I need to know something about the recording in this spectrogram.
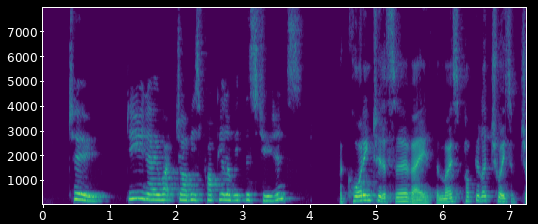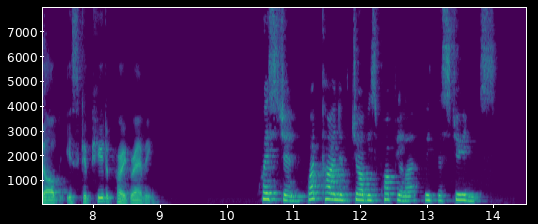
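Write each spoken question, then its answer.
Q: What kind of job is popular with the students?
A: Computer programming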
